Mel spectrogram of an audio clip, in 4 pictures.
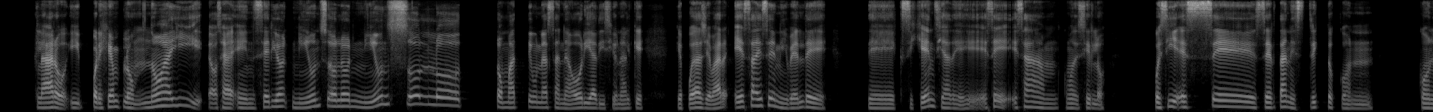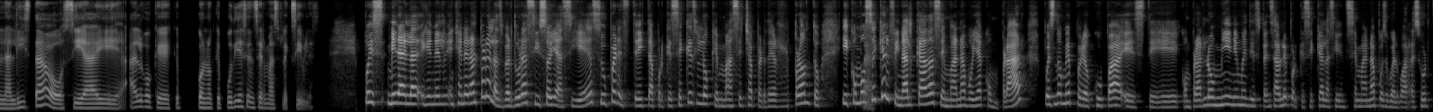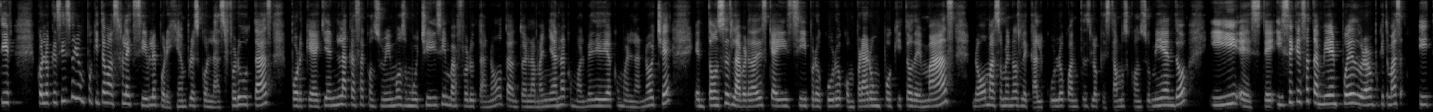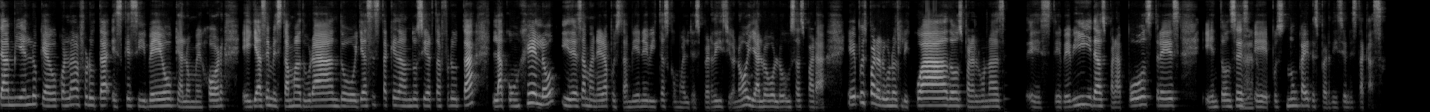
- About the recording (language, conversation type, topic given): Spanish, podcast, ¿Cómo te organizas para comer más sano sin complicarte?
- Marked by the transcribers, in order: stressed: "solo"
